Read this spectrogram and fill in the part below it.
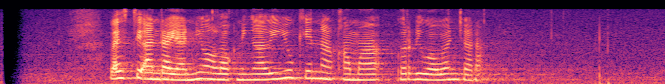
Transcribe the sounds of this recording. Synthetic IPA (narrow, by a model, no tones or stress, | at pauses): last̪iandɾajaniɔlɔk̚niŋalijukinakamakɨrdiwawaɲt͡ʃaɾa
